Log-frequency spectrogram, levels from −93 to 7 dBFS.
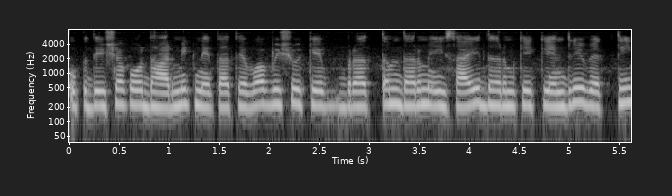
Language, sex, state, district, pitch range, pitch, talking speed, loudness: Hindi, female, Chhattisgarh, Raigarh, 210-230 Hz, 215 Hz, 160 wpm, -23 LUFS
